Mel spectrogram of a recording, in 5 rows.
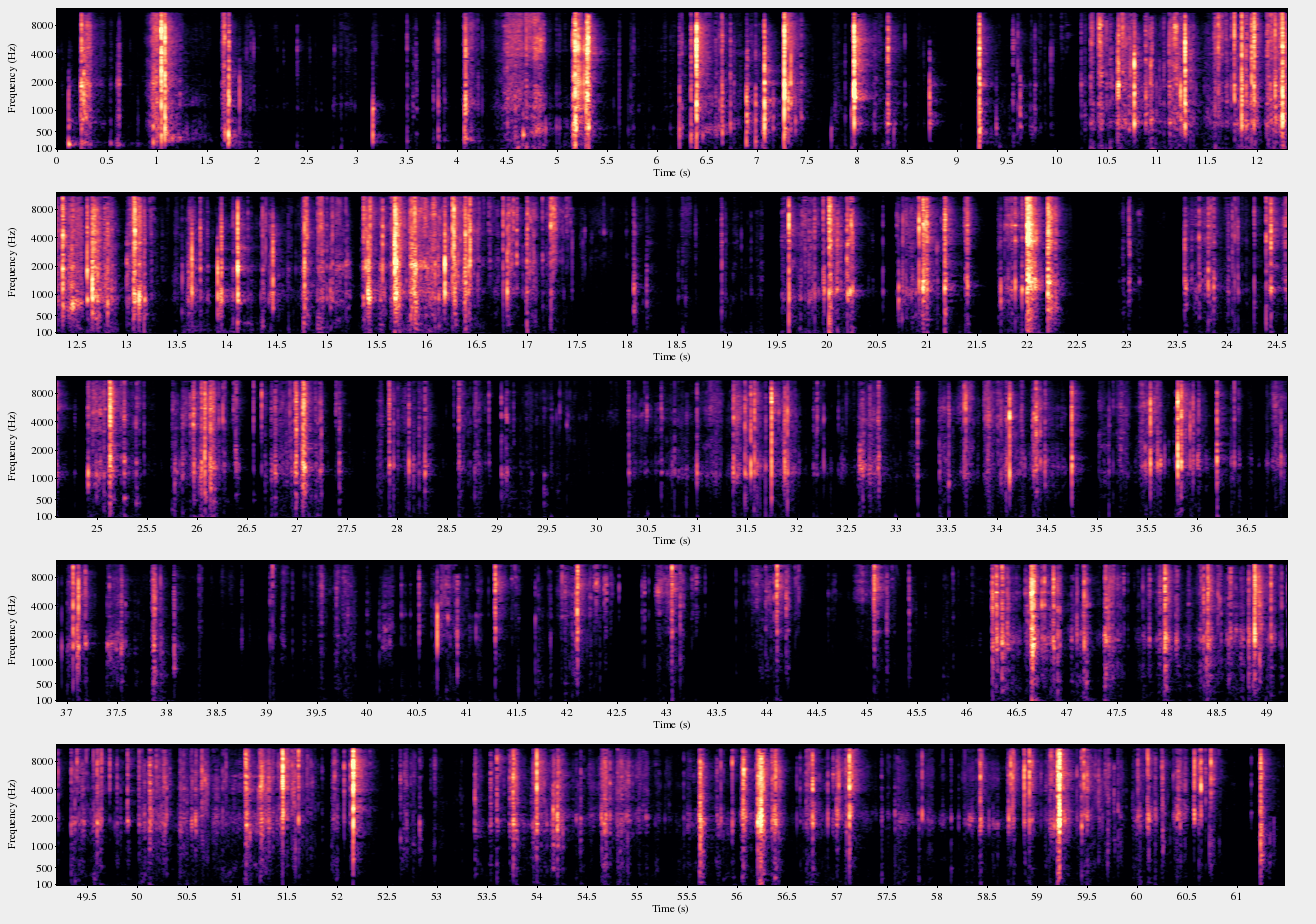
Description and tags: Knife Cutting Plastic Bottle
Knifing a bottle.
Result of this recording session:
Recorded with Zoom H2. Edited with Audacity.
PET-bottle, cutter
